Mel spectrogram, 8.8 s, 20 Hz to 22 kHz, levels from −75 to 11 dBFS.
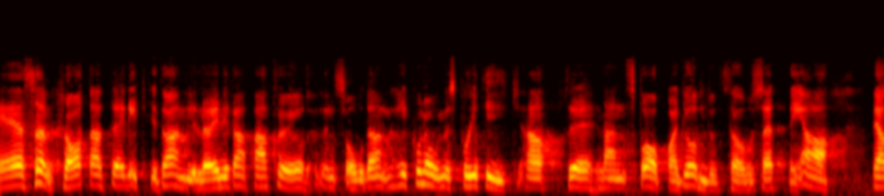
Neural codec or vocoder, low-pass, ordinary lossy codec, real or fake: codec, 16 kHz, 1 kbps, FunCodec, trained on LibriTTS, 50 frames a second; none; none; fake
